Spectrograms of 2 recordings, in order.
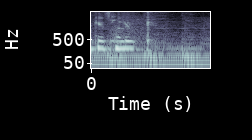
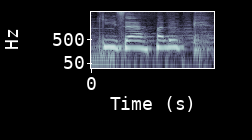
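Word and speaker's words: Gizamaluke: get a decent amount of gil and whatnot, so we should be pretty well stocked up for Gizmaluk. Giza Maluk is how it's actually pronounced.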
